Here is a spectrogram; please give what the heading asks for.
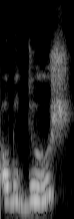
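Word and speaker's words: Óbidos: we live outside a little town it's called obi dosh okay the portuguese pronounce it obi douche uh it's a 800 year old castle town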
